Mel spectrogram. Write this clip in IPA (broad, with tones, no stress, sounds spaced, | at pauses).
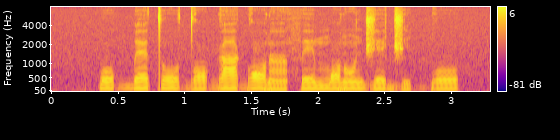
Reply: k͡p o˦ ɡ͡b ɛ˦ t o˦˨ d ɔ˧ ɡ a˦ ɡ ɔ˦˨ ɾ ã˧ f e˦ m ɔ˦ ɾ ɔ̃˦ d͡ʒ e˦˨ d͡ʒ i˨˦ ɡ͡b o˦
